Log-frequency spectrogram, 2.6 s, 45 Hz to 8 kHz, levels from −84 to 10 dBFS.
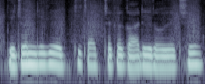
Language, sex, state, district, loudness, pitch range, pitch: Bengali, male, West Bengal, Cooch Behar, -15 LUFS, 130-150 Hz, 140 Hz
